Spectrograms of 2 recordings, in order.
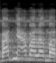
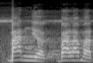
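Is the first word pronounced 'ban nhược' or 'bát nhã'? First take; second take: bát nhã; ban nhược. First: The term begins with the syllables bát nhã. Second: The term begins with the syllables ban nhược. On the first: This is the traditional Buddhist reading of the characters. "chỉ có Phật giáo chúng ta mới đọc là gì? Đọc là bát nhã" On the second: This is the standard dictionary reading of the characters. "Hai chữ đó rõ ràng là đọc là ban nhược"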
